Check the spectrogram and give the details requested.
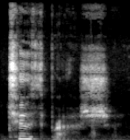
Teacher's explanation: Stressing the syllables. So they'll hear like toothbrush. We emphasize the first part of that word.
